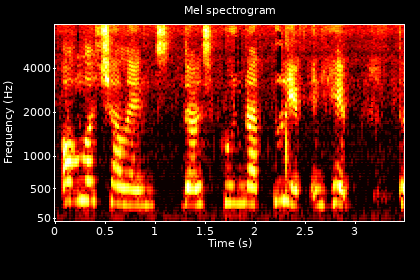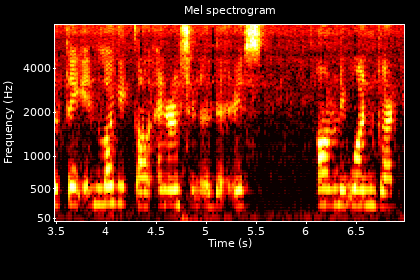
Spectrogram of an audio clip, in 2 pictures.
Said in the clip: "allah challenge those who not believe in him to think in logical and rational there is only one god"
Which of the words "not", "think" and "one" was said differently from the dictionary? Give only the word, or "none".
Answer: think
